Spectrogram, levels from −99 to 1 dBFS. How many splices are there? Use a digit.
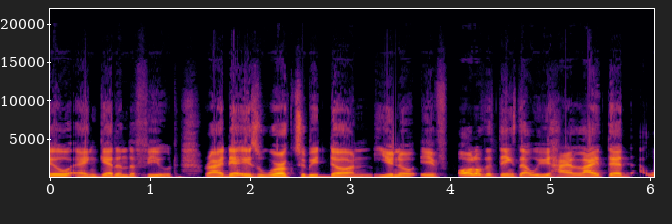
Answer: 1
